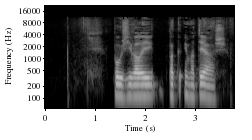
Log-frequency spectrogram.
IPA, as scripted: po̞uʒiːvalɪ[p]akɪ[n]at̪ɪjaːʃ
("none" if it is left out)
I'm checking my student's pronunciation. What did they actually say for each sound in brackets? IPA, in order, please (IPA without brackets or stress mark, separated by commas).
p, m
